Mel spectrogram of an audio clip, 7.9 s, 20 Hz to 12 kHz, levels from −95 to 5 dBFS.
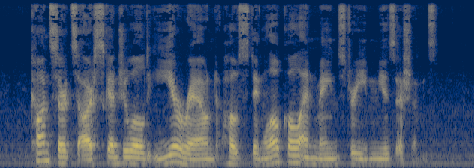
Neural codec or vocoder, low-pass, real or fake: none; 10.8 kHz; real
